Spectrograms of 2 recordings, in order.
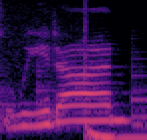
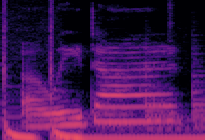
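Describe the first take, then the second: First: The name begins with a 'wee' sound. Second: The name begins with an 'oh' sound. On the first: The speaker calls it right. "but I think it's Weedad" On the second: The speaker calls it wrong. "this was the first time I ever tried to pronounce it"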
